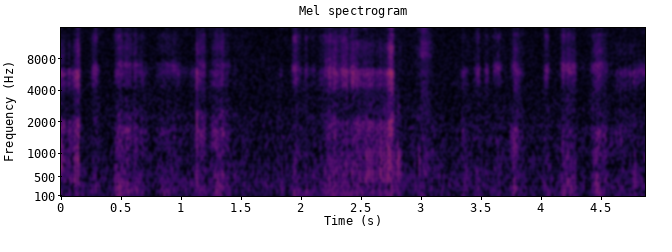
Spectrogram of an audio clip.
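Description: A fountain pen's steel nib, held in the fingertips, scratches across a flat white lined sheet of writing paper, making dense handwriting strokes in brown ink. Quiet, bright, scratchy strokes come in quick bursts, with sharp high rasps and almost no low end.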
